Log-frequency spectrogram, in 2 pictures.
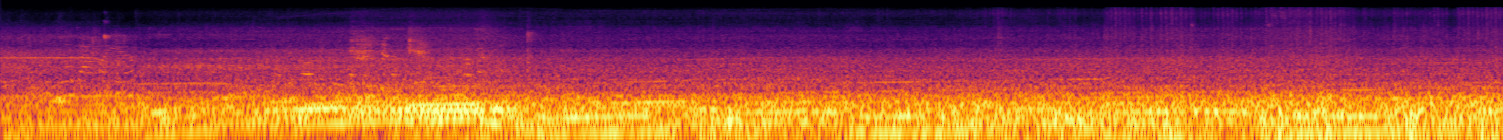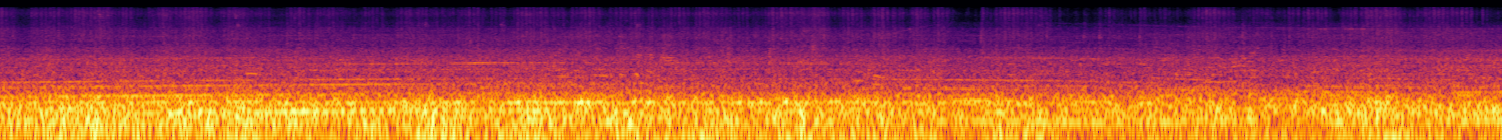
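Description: Steady low rumble of a bus's engine and road noise heard from inside the cabin, with a faint whine that rises and falls as it drives along.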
